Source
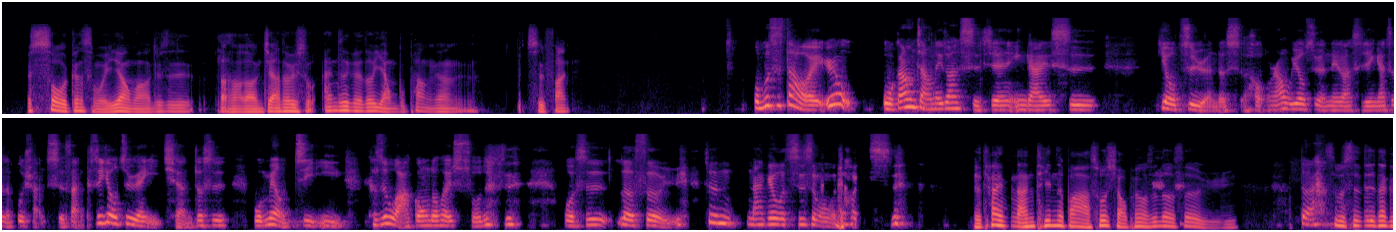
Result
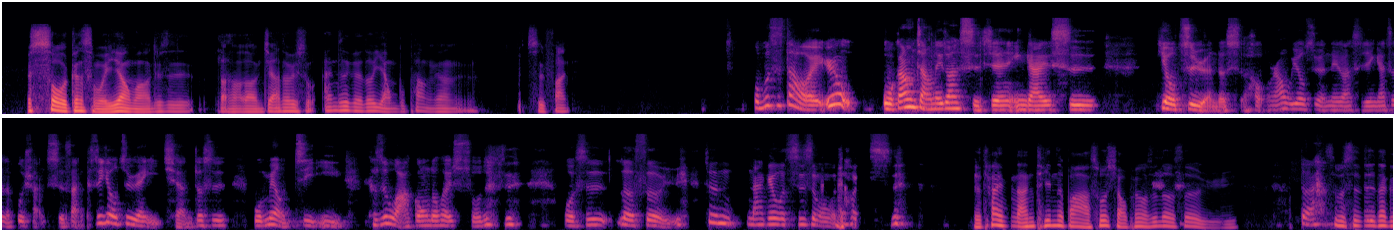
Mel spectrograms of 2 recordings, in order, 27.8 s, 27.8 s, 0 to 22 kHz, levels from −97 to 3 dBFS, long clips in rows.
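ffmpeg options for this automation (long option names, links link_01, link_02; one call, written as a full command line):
ffmpeg -i in.wav -af "volume=10dB,afade=type=out:start_time=0.93:duration=0.92:silence=0.354813,afade=type=in:start_time=7.72:duration=0.7:silence=0.398107,afade=type=out:start_time=11.92:duration=0.7:silence=0.398107" out.wav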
